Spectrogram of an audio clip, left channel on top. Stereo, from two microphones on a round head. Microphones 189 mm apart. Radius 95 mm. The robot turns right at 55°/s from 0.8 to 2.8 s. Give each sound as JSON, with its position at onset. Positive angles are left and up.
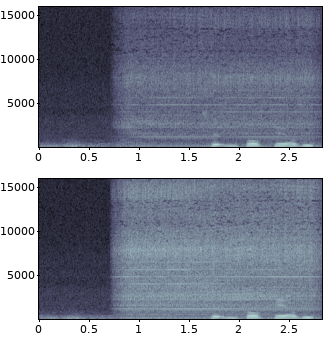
{"t": 1.6, "sound": "a man speaking", "azimuth_deg": -165}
